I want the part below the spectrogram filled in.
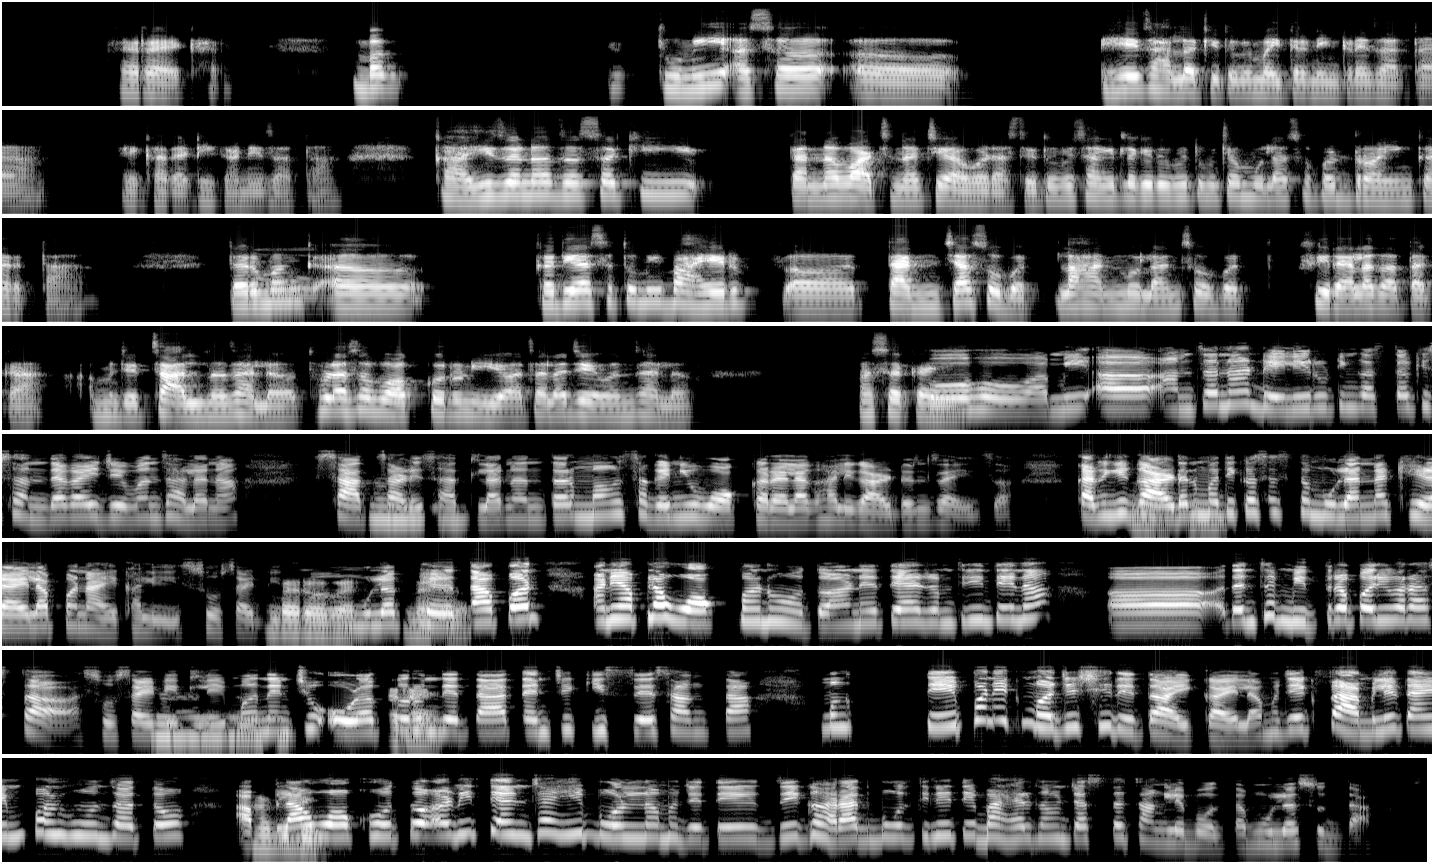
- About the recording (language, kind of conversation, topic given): Marathi, podcast, कुटुंबात असूनही एकटं वाटल्यास काय कराल?
- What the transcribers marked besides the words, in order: in English: "ड्रॉइंग"; other background noise; bird; in English: "डेली रुटीन"; unintelligible speech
